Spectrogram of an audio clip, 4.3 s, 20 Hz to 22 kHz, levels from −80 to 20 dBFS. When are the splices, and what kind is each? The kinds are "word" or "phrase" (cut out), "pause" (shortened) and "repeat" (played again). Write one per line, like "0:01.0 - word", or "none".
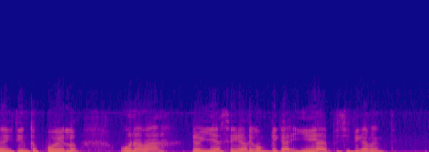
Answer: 0:01.2 - word
0:01.9 - word
0:02.5 - word
0:03.2 - word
